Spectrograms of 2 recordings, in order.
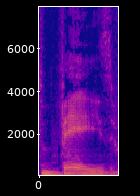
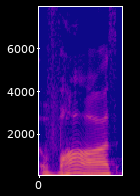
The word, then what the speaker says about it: vase: It's pronounced vase, right? I've argued about it with my mother for such a long time. I was like, hey, it's vase, but she was always like, no, it's vase, and even now we still bicker about it.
